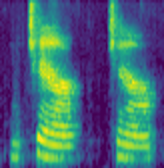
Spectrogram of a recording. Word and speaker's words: chair: Creo que sería como así, chair, más británico. Yeah. Y se escucha una pequeña R. Chair, chair.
